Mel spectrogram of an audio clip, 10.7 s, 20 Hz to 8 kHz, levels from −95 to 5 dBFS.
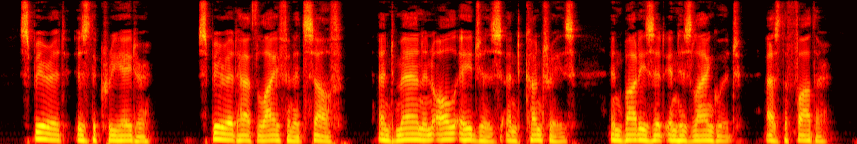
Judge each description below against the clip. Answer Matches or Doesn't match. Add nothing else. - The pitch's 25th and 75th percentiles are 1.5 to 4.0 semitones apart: Matches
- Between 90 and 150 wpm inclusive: Matches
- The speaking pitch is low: Matches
